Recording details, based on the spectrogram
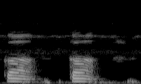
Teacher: हो जाएगा इसी को हम लोग कहते हैं अघ व्यंजन ब स्वर तंत्रिका परस्पर झंकृत नहीं होती है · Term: अघोष व्यंजन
